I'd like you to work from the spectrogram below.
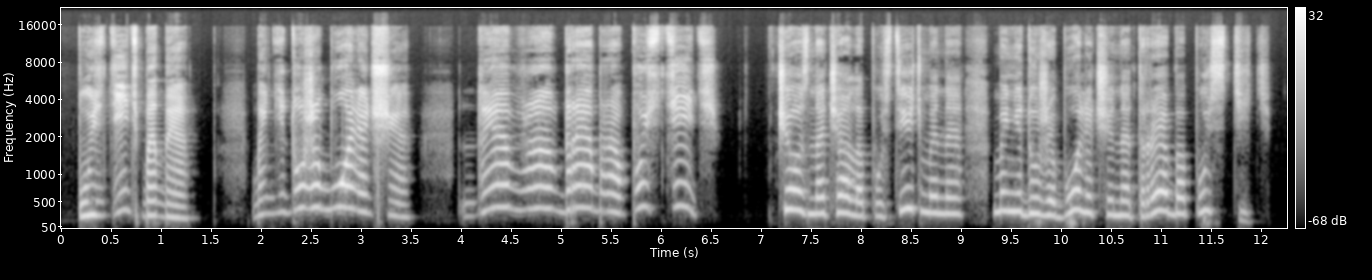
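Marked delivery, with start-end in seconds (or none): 0.2-6.6 nasal mumble, higher and slower. The elephant's child answers the crocodile, mumbling through the nose. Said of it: "воно промимрило крізь ніс ось так".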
